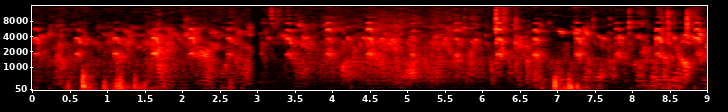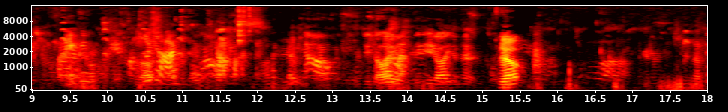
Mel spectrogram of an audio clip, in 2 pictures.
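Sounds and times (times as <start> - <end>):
wild dogs twittering: 0.0 - 11.7.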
